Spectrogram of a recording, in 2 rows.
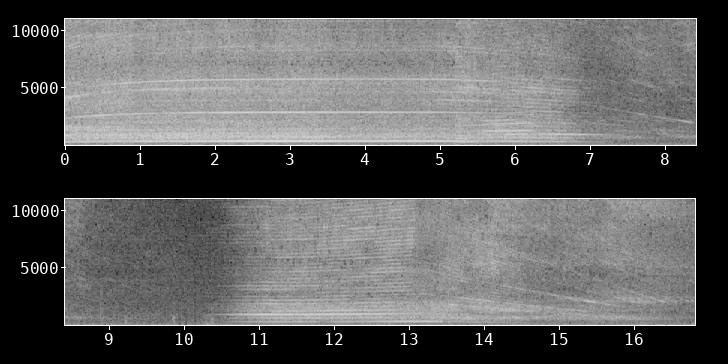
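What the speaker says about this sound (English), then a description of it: "I'll make that beveled rabbet using a 22-degree beveling bit" A router fitted with a 22-degree beveling bit cuts a beveled rabbet along a wooden edge, its high steady whine loud for several seconds, dropping out briefly midway, then returning for a second pass.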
